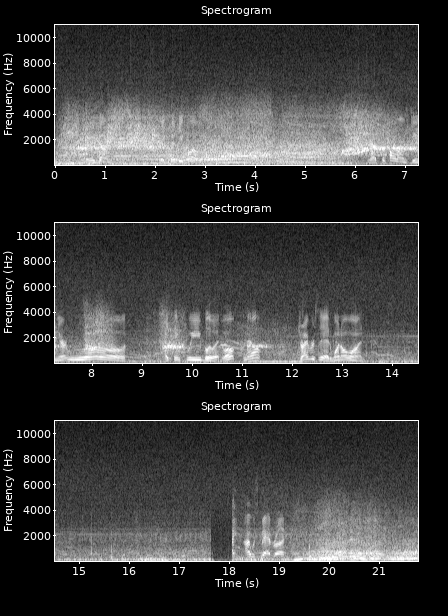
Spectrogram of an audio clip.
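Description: A car engine revs hard, rising and falling in pitch as the car weaves.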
